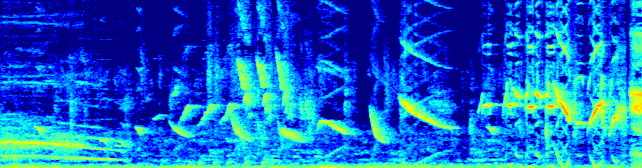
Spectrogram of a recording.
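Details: Double-collared seedeater song: clear whistled notes sliding downward, strung into a varied phrase that ends in a faster, higher trilling run, over steady low rumbling background noise.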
